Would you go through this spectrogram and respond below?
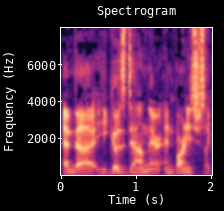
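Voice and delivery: usual speaking voice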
